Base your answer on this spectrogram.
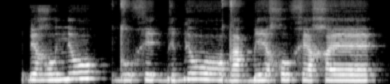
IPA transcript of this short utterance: ɗɪʁunʲɔ | doxeɡ͡bɪbʲɔː daɡ͡be χuxɛχɛː

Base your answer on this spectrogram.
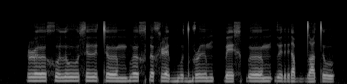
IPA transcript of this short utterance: ɭɵːxuluːsɨː tɵːmbɵːxɗʌxɭe budɡɹɨːm k͡pex ɓɵːmɠɨreb dˤitu

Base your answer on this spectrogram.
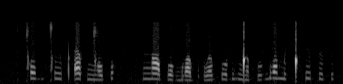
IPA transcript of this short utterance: ǀo˧b ǀi˧ pʼæ˥˩pŋ͡ǀo˩˥p | ŋɑ˥˩po˩ ɡʷɑ˩kʷʼæ˩˥ kʷɑ˩˥bŋ͡ǃe˩kʷi˥ ɡʷɑ˥mi˩ǃʰi˥py˧p

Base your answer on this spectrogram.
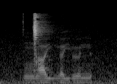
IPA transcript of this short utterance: ŋ͡ǀajŋɛj ʏn

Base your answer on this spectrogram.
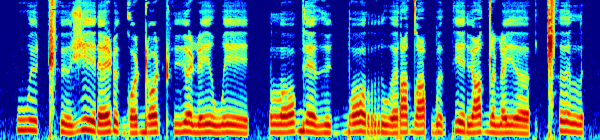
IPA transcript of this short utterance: wʏ˥˨ǁʰʏ˧˩˧ ʒe˥˨ɾɛ˨˥ ɽʏ˧˩˧ɡɔ˨˥ ɖɔ˧˥˧ʈʰy˧˥˧ɐ̯ɳe˧˥˧we˥˨ | lɔ˨˥ ɡɛ˥˨ðy˧˩˧ ɡ͡bɔ˧˥˧ru˧˩˧ɐ̯ɾy˨˥dˤɛ˨˥ ɓə˧˩˧ke˥˨ɾy˨˥ɐ̯ dˤə˥˨ɳe˥˨ɐ̯ | ǁʰə˥˨l

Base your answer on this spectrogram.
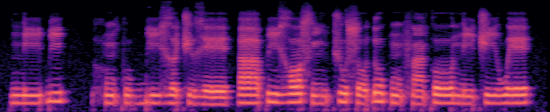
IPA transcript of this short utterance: niː˨ɓi˦ | hũ˨ku˨ ɡ͡biː˧ɣə˧t͡ʃɨ˨ɣeː˨ | aː˧pi˦˨ɣɔ˦sĩ˨ŋ t͡ʃu˧so˨ ɗo˦pũ˨fã˨koː˧ ni˨t͡ʃiː˧weː˦

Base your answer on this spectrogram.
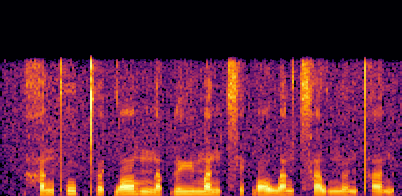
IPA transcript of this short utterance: hɐ˨˧ŋpʰuː˥p̚t̪ʰɵ˨t̚wɔː˥m n̪ɐ˨˥p̚lyː˥mɐ˧n t͡sʰɪ˧k̚ɔː˧wɐ˨ŋ t͡sʰɐ˨w n̪ɵ˨˩npʰɐ˨˩n

